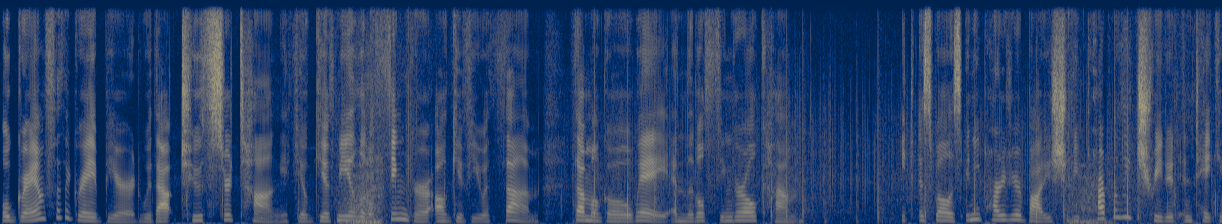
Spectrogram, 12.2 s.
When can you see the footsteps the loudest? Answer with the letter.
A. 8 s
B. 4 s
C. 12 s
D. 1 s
B.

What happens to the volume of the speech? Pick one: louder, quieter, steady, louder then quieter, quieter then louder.
steady.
